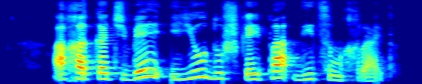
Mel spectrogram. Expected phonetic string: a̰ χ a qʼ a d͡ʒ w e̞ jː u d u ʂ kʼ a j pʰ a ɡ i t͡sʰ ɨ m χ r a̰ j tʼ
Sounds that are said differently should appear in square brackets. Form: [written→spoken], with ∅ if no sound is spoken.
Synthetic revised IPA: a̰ χ a [qʼ→kʼ] a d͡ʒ [w→b] e̞ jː u d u ʂ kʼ a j pʰ a [ɡ→d] i t͡sʰ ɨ m χ r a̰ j tʼ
